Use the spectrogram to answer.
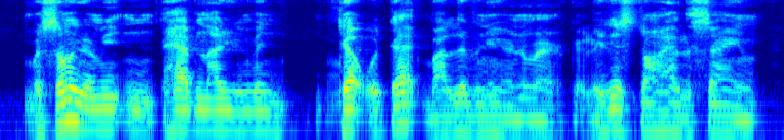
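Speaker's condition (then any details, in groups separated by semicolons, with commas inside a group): Slurred speech; still slurs words occasionally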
